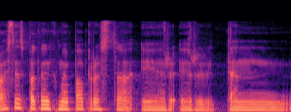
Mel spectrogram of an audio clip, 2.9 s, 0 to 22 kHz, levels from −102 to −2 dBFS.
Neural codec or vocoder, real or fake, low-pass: none; real; 9.9 kHz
